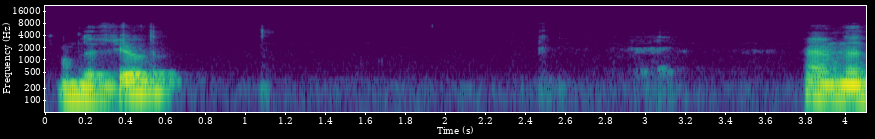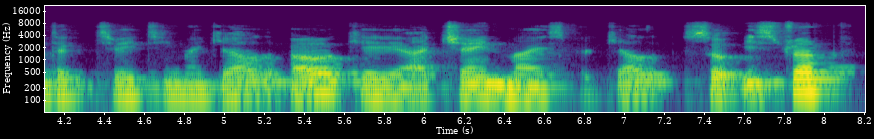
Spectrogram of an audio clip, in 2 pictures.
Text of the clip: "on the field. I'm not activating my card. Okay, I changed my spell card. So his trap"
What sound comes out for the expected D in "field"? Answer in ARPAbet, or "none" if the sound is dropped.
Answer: D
